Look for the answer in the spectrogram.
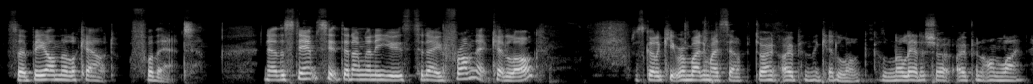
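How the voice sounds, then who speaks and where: A woman with a New Zealand accent, hoarse today, chatting through a card-making tutorial with frequent ums and small self-corrections. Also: mid-range voice. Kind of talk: casual crafting tutorial.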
